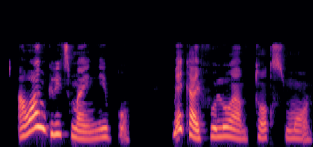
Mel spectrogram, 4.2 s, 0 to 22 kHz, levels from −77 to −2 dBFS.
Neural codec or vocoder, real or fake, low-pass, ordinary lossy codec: none; real; 7.2 kHz; none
